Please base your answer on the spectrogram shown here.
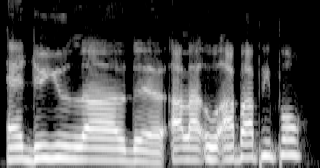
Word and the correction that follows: Allahu Akbar: Allahu Akbar.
